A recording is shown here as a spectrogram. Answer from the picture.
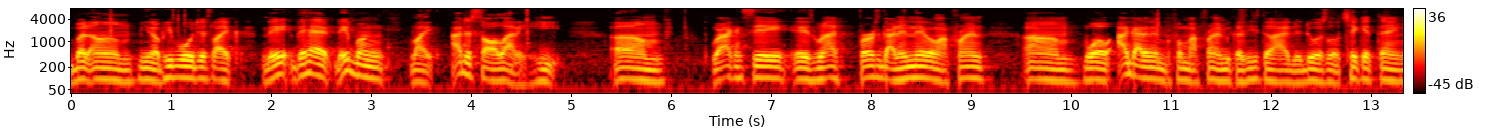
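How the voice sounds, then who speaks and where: A man talks with a very deep, low pitch. His pace is moderate and his intonation fairly even. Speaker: sneaker collector YouTuber. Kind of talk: casual video review. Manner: loud; many fillers, hesitant.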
